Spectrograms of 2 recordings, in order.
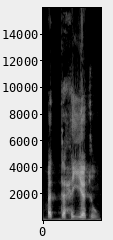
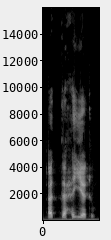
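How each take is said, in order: No difference in how they are said.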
